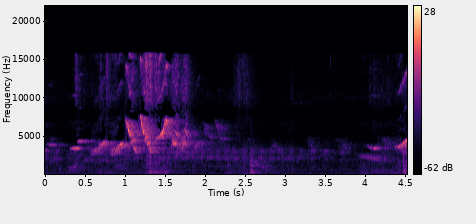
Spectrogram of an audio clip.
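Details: Caged coleiro, the Double-collared Seedeater, from a Brazilian breeder, producing a dense tangle of high, rapid, zigzagging whistles for about a second, then fainter notes and a rising whistle at the end.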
